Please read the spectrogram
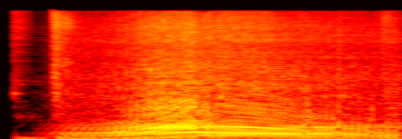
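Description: Motorcycle engine sound effect revving: the pitch climbs for about a second, then eases off.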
